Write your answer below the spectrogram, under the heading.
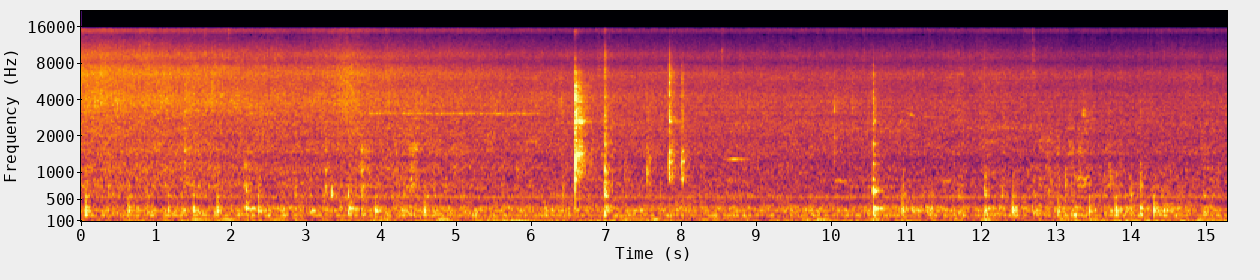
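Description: Spice paste sizzling as it fries down in oil in a frying pan, the hiss easing a little over time. A spatula stirring it knocks against the pan a few times, sharpest between about six and a half and eight seconds in, with another knock near eleven seconds.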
